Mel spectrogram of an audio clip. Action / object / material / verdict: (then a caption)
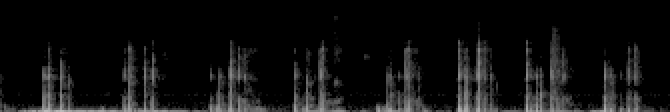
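tap / silicone-covered phone case / silicone / none. A lilac silicone-covered case on a hand-sized, solid phone is tapped and scratched with long nails. Bursts of quick, soft, dull taps mixed with scratchy rubs come in short clusters separated by brief silences. The sounds are low and muffled, and each dies away almost at once.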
